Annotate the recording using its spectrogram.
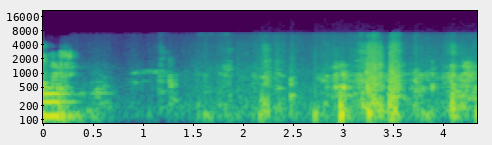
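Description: Plastic end cap of a PVC pipe container being worked open by hand: scattered clicks, then a run of scraping and squeaking strokes in the second half.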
